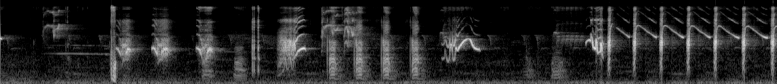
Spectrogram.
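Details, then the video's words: Loud, lively Javan myna used to stir other mynas into singing, giving harsh squawks, slurred wavering whistles and a closing series of quick descending whistled notes repeated several times a second. "suara KERAS jalak kebo gacor full isian bikin semua burung jalak emosi gacor"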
